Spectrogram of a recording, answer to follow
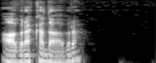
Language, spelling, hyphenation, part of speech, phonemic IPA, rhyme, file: Norwegian Bokmål, abrakadabra, ab‧ra‧ka‧dab‧ra, noun / interjection, /ɑːbrakaˈdɑːbra/, -ɑːbra, NB - Pronunciation of Norwegian Bokmål «abrakadabra».ogg
- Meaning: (noun) 1. abracadabra (magic formula where the first line contains these letters) 2. magic potion, patent solution 3. abracadabra (mumbo-jumbo; obscure language or technicalities; jargon.)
